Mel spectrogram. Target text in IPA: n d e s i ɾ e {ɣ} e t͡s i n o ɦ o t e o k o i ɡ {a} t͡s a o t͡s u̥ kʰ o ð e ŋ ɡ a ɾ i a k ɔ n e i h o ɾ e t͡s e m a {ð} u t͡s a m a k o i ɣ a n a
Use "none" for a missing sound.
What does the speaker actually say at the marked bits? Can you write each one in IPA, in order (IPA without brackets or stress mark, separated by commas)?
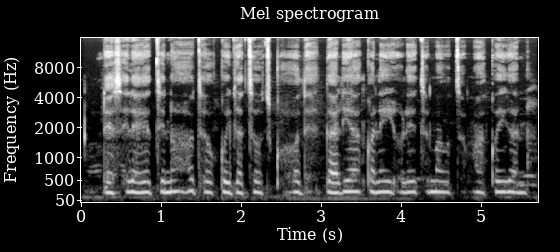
ɣ, a, ɣ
